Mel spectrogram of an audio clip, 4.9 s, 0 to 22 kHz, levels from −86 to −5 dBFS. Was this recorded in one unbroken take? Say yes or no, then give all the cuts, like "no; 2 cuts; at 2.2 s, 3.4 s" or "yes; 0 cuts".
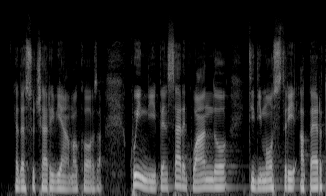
no; 3 cuts; at 1.2 s, 2.4 s, 2.8 s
